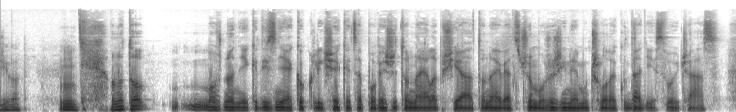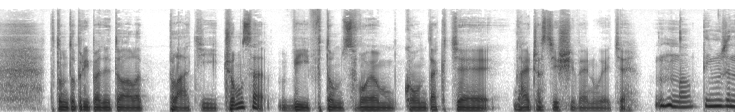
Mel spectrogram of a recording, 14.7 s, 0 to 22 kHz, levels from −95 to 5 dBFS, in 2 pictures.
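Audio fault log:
6.45–7.29 s and 13.05–13.56 s, one channel drops out: the speech steps down by about 6 dB at once and recovers just as sharply, with no fade either way. This is likely one stereo side going silent before the mono sum, not a gain dip.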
